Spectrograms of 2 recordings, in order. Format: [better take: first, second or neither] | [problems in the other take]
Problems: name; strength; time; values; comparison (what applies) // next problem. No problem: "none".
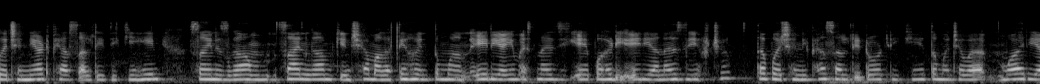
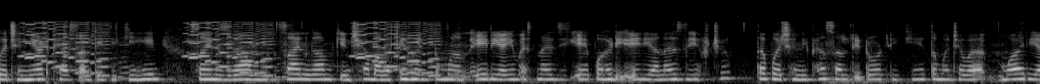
first | background sound (Harmonica); 5 dB below the speech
